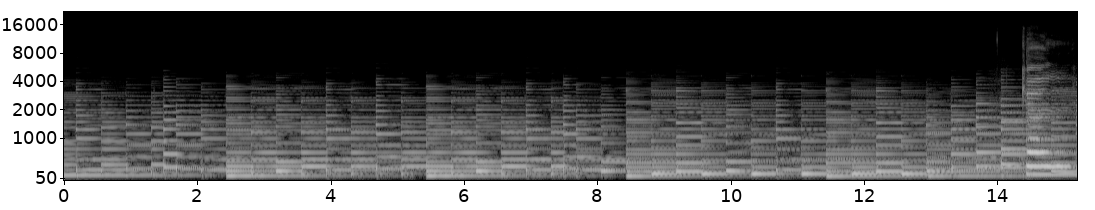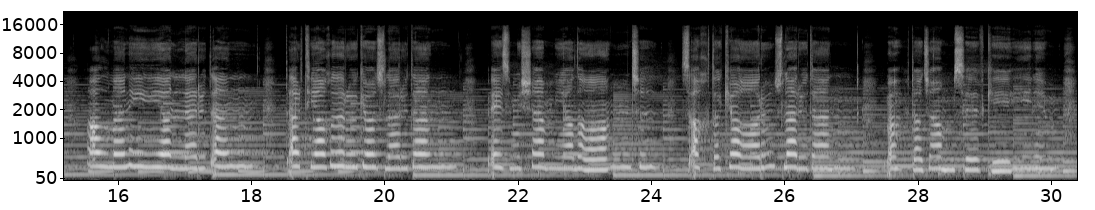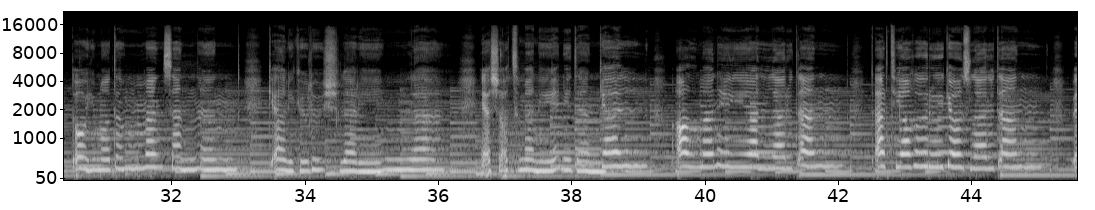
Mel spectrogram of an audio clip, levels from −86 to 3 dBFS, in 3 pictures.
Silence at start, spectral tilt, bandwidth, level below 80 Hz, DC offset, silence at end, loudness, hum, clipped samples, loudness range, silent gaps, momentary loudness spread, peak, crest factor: 0 s; -5.5 dB/octave; 16 kHz; -60 dBFS; under 0.1%; 0 s; -20 LUFS; none; under 0.1%; 11 LU; none; 14 LU; -2 dBFS; 18 dB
